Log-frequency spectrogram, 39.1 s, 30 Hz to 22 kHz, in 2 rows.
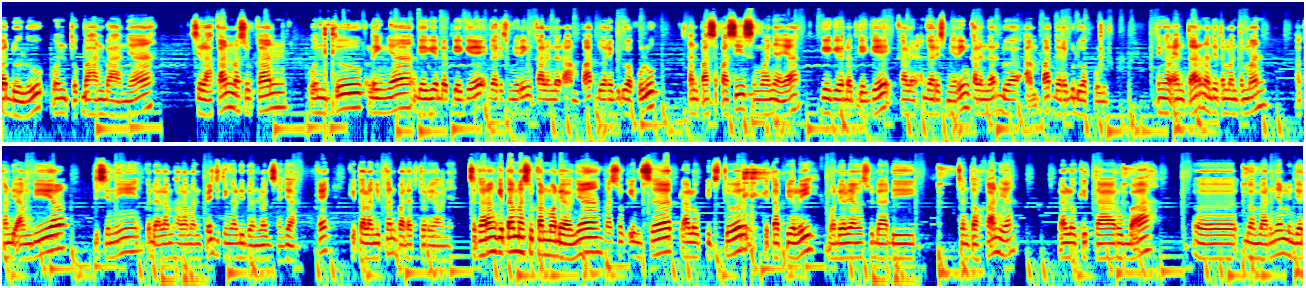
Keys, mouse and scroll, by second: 31.2 click, 33.4 click.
